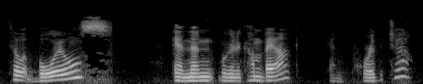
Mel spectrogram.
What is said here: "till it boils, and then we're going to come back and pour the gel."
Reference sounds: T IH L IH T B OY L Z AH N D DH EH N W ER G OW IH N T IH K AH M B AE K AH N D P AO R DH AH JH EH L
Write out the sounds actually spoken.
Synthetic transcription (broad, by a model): T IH L IH T B OY L Z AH N DH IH N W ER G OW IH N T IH K AH M B AE K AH N P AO R DH AH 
